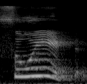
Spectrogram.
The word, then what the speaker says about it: suite: This is स्वीट, this is स्वीट।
